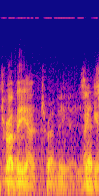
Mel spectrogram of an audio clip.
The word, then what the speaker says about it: Travilla: Travilla is the way you pronounce it? Travilla.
